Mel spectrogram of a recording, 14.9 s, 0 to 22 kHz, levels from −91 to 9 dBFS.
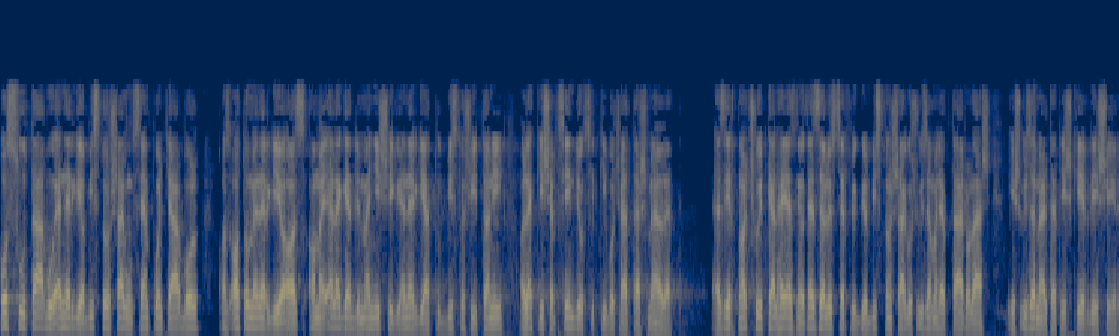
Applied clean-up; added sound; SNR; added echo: neural mask model Resemble Enhance denoiser.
